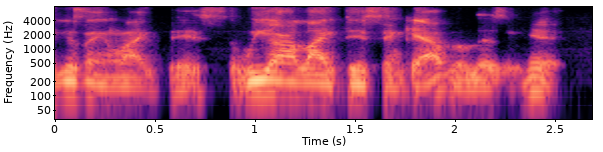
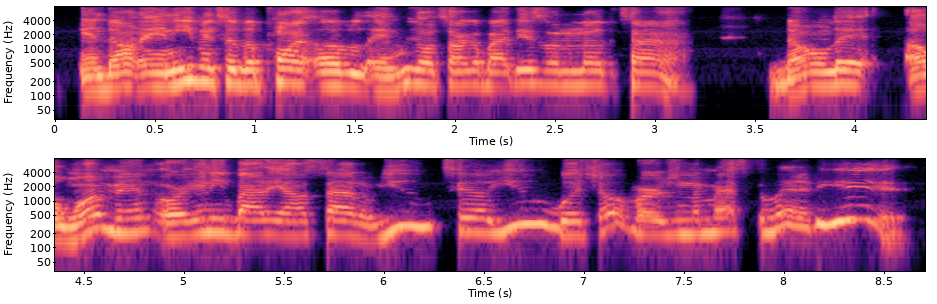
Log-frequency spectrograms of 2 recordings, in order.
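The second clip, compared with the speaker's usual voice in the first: heated rant; 12 semitones higher than usual. Real, not acted. Podcast host to men listening, rising fired-up rant. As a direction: pitch climbing high, fired-up preaching.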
